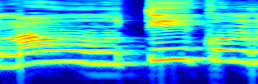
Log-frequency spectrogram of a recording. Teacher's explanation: واو ساکن ہے، واو لین ہے، تو یہاں پر ہم ہونٹ گول کر کے پڑھیں گے، موتکم، تا کے نیچے زیر ہے، کاف پیش میم کم۔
